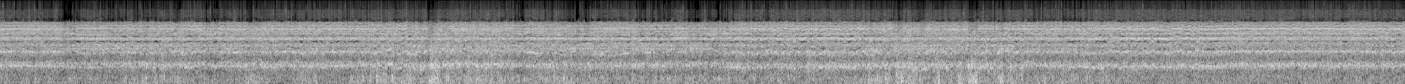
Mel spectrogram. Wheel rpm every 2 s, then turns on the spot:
230, 230, 240, 220, 210, 220, 230.
none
